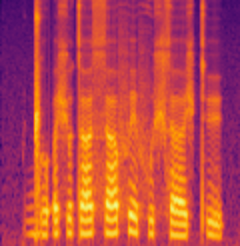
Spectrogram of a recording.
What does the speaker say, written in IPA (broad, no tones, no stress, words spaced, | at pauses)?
ɡ͡ǁoʔʌʃotɐ sɐ fefuʃsɜːʃtʼy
